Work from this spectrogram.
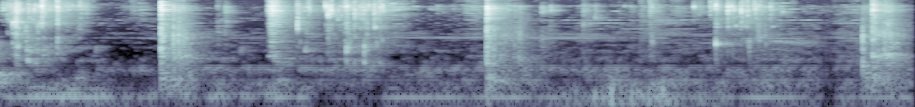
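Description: Watermelon juice poured into a glass over ice cubes, heard as a run of watery splashes and clinks with a few sharp bursts, close up and with no talking.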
